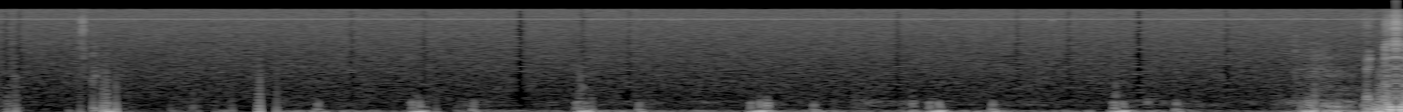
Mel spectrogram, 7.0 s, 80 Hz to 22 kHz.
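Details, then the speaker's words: Steady low heartbeat thumps at about 67 beats a minute with a faint electronic hum, recorded through a DIY electronic stethoscope made from a classic analogue stethoscope with a lavalier microphone plugged in: normal heart sounds. "I've created myself an electronic stethoscope from an old fashioned classic stethoscope"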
